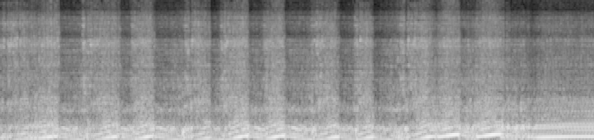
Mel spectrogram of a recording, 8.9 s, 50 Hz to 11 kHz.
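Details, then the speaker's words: 1955 Ford Zephyr six-cylinder, first runs after 46 years off the road: steady idle rising and falling smoothly with repeated throttle blips, even firing with no knocks, misses or heavy smoke; engine sounds healthy. "yeah sounds good as well yeah it sounds good yeah I don't think it needs Much To Be Honest Engine wise"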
